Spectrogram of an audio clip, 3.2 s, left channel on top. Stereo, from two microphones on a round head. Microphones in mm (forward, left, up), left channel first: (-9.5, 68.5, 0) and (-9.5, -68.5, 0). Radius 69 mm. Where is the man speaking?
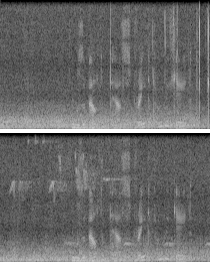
5° left (ahead or behind).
